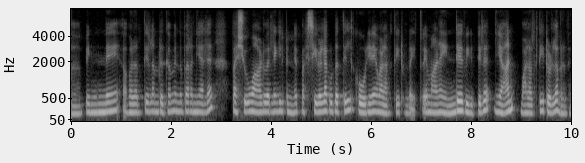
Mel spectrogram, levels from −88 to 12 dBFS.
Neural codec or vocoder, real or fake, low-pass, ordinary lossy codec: codec, 16 kHz, 0.8 kbps, ZipCodec; fake; none; none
